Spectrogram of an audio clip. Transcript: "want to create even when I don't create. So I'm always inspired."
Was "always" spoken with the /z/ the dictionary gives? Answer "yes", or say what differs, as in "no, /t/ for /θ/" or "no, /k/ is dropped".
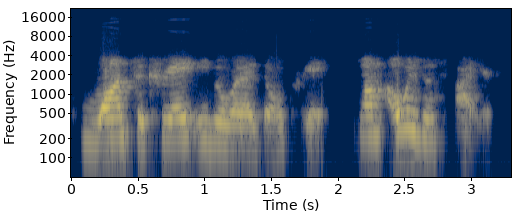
yes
